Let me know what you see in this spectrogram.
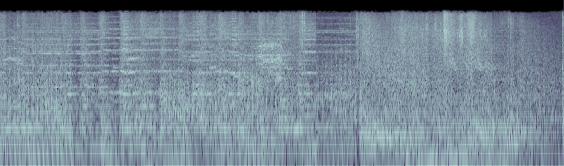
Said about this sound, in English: And they did it in a much more dramatic fashion involving the blowing up that FBI helicopter.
